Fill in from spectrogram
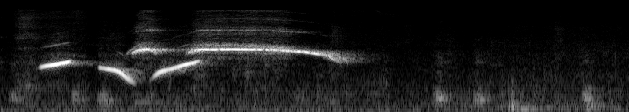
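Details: Trained pet Asian pied starling, able after a year to imitate speech and crying, utters a short high whistle, a swift down-and-up swoop, then a long steady whistle sliding downward, with quiet background noise after.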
